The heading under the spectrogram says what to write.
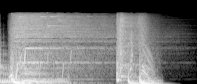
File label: X P Level Up; Subway Surfers City Sound Effects; Android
